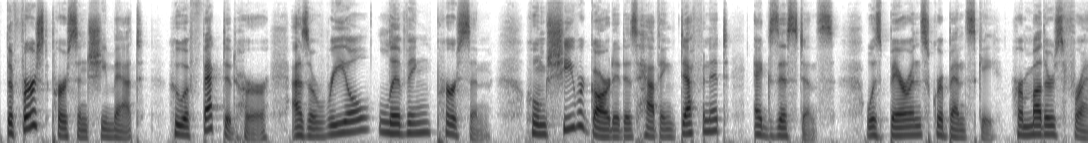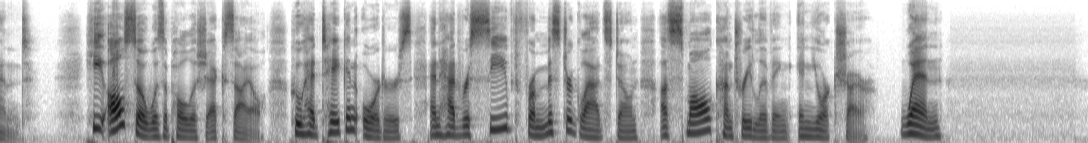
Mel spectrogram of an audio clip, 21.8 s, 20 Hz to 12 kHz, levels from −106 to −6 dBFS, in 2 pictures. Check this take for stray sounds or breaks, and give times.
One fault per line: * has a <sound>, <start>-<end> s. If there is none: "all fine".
all fine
